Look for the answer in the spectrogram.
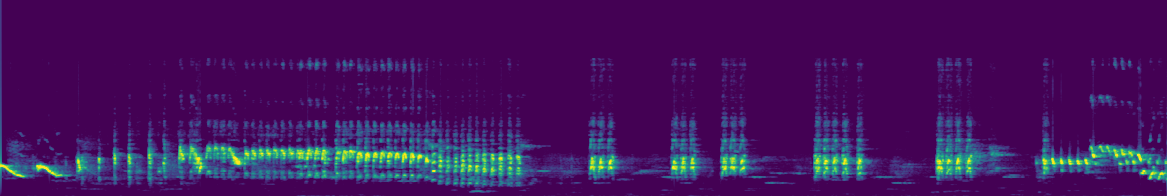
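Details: Song of a white-rumped shama, used to stimulate a lazy caged bird into singing: long, dense warbled phrase of whistles and rattles, then short repeated bursts separated by brief pauses.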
